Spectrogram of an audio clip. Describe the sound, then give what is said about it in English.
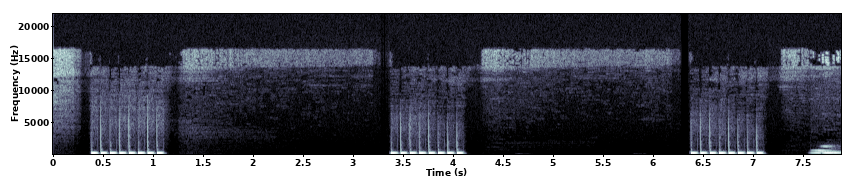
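An outgoing phone call rings: three buzzing ring tones, each a short pulsed burst, evenly spaced with silence between, and a voice briefly answers at the very end. “I'll dial them up right now.”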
